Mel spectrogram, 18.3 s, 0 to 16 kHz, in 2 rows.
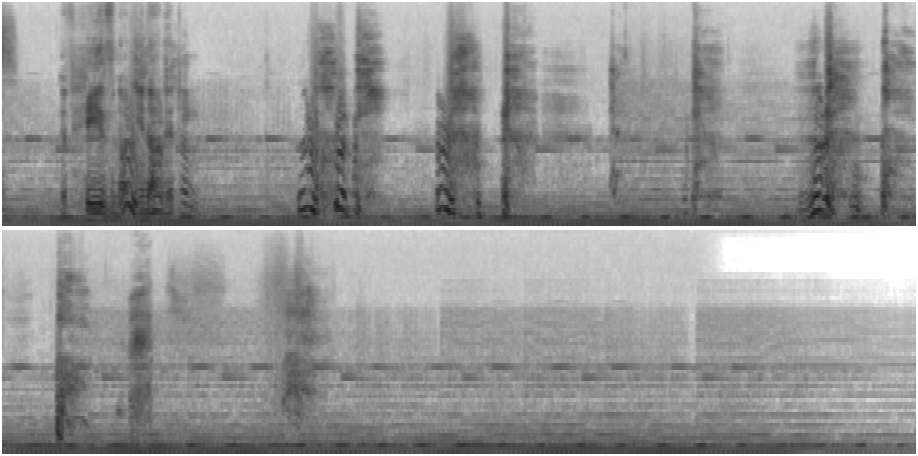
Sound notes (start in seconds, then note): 1.6 suspenseful music; 2.9 Thomas coughing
